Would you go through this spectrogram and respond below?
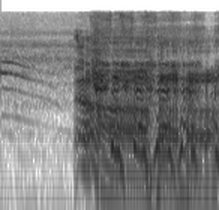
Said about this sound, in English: So it looks like a little kitten, and it is an adult cat. And aww. Let me. Okay, actually, I'm going to play that meow because I think that is very cute.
